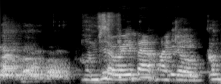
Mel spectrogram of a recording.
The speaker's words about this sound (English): Right, dogs, your dog's got an opinion. That's right. They should be asked.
